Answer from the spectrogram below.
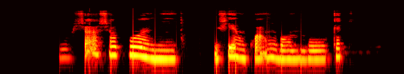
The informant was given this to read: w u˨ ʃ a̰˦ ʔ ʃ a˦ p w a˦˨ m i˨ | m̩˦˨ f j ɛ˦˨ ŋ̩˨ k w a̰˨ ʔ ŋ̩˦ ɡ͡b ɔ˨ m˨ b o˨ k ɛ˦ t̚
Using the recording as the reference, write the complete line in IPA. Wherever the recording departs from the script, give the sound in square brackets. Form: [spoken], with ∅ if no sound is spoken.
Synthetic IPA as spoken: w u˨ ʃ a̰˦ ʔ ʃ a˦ p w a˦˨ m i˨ | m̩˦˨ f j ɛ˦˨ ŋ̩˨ k w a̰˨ ʔ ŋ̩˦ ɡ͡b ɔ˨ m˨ b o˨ k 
